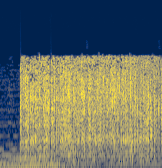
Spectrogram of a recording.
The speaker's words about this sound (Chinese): 莲花村的村民们纷纷来到指认现场，有些村民还主动放起了鞭炮来表示庆贺。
